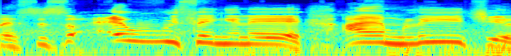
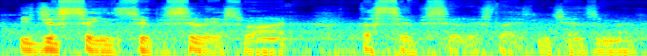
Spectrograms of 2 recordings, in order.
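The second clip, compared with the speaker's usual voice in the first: near-whispered, much softer; hushed aside; 11 semitones lower, 9 dB quieter, faster than usual. Real, not acted. Presenting his persona to viewers, hushed announcement. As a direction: announce it under your breath.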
